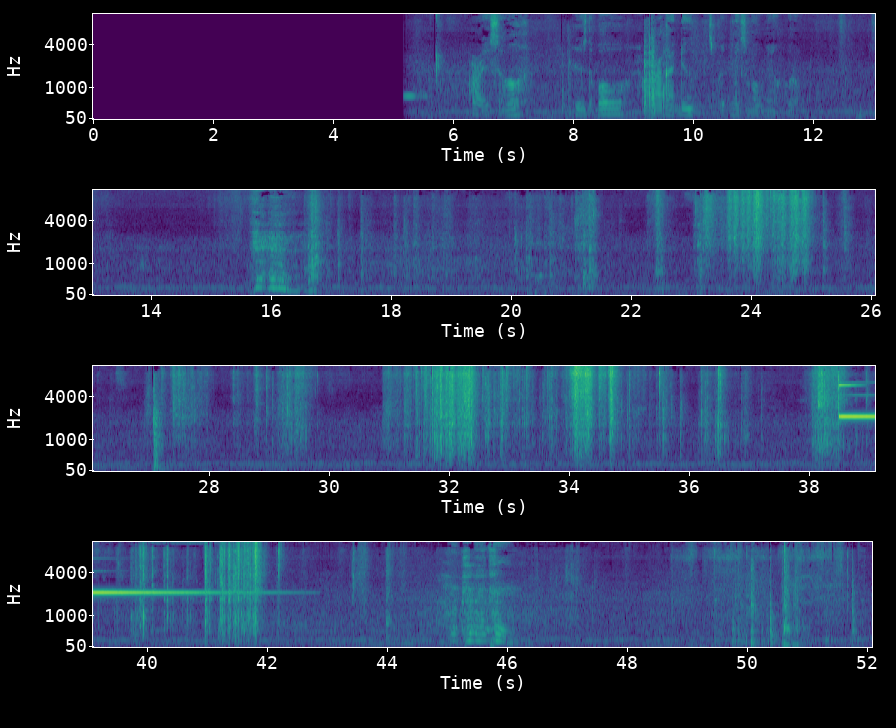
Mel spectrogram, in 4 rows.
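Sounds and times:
loud bell-like ding: 38.5s - 42.8s.

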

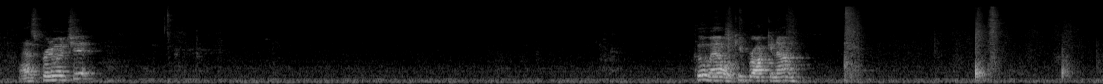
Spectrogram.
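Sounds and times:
low steady background noise: 0.0s - 11.0s.

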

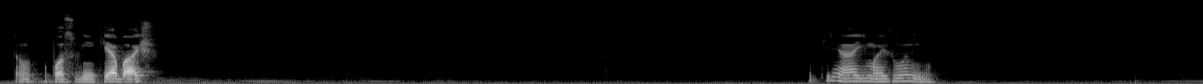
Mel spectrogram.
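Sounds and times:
low hum: 0.0s - 12.0s
high electronic whine: 1.4s - 7.3s.

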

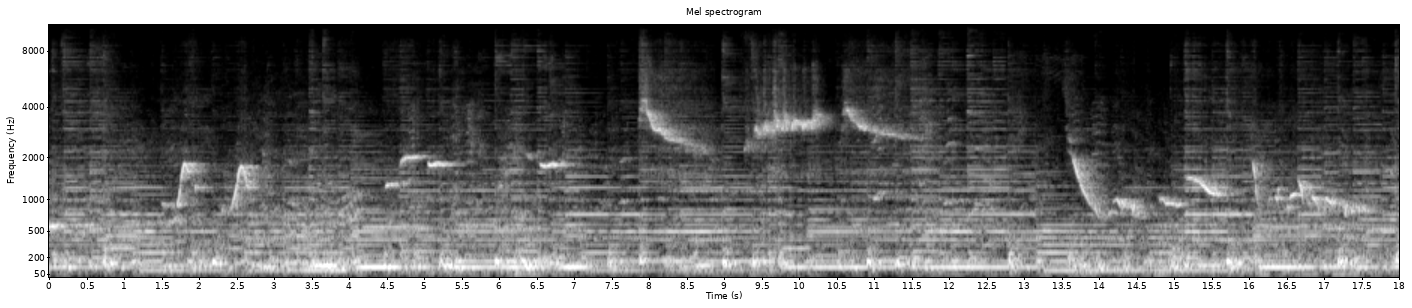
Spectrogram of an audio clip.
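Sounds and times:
acoustic guitar playing: 0.0s - 18.0s
sliding whistled notes: 6.2s - 11.8s, 13.5s - 18.0s.

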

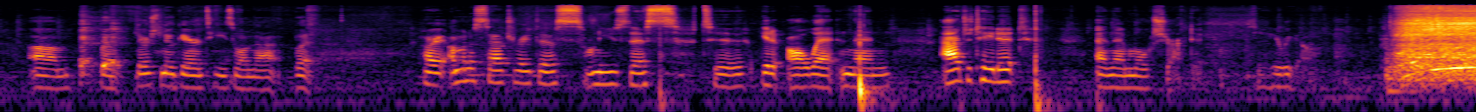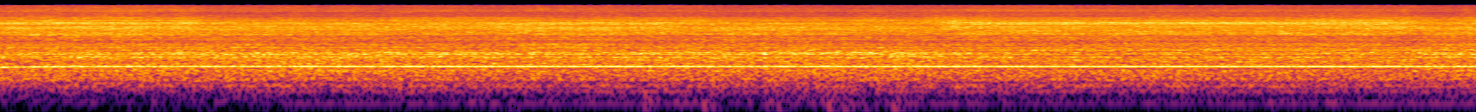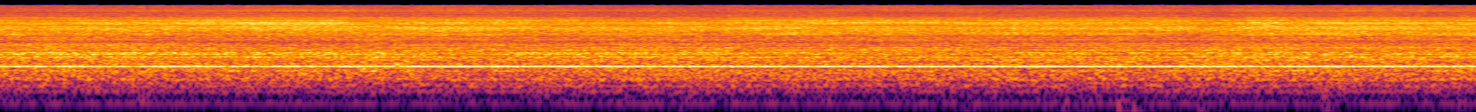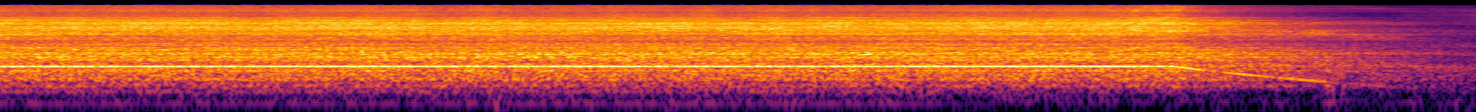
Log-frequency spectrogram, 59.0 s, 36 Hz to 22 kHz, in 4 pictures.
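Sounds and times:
carpet cleaner motor whining: 13.8s - 59.0s.

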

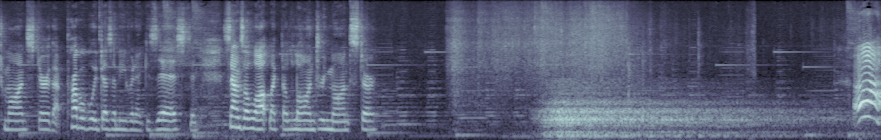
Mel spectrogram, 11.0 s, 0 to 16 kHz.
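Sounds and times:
dramatic music sting: 6.6s - 11.0s.

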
